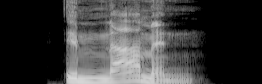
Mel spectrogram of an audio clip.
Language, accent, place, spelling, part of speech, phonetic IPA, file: German, Germany, Berlin, im Namen, phrase, [ɪm ˈnaːmən], De-im Namen.ogg
- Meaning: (preposition) on behalf of; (adverb) on behalf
